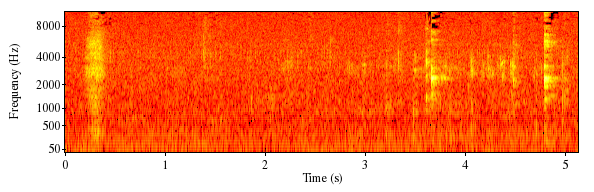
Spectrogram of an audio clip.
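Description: Quiet mouth sounds of a person chewing a mouthful of pancit noodles. A metal fork clinks twice against the plate near the end.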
